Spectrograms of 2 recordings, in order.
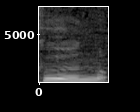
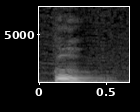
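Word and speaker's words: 分: the kanji for minutes it's pronounced as hun or boon which means the minutes the reason that it's not exactly the same is because it depends on what number that you're putting before it and it may change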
